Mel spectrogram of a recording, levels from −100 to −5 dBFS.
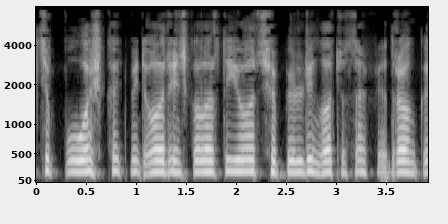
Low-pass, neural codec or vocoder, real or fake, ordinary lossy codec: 7.2 kHz; none; real; MP3, 32 kbps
